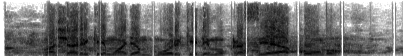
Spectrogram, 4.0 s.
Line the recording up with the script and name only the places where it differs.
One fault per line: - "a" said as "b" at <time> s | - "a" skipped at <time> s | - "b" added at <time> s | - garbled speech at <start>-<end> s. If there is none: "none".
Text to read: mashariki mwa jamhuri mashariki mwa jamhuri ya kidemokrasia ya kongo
- "mashariki mwa jamhuri" skipped at 1.8 s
